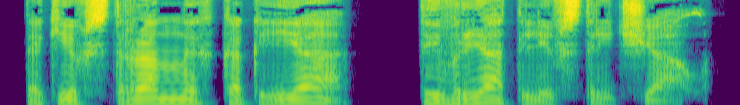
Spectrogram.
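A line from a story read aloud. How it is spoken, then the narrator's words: Half-spoken, half-growled. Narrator (Russian): наполовину произнес, наполовину прорычал незнакомец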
